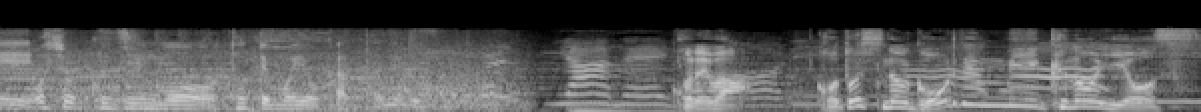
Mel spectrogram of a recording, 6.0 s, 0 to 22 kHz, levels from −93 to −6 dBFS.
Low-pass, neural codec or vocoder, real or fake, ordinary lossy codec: 7.2 kHz; none; real; Opus, 64 kbps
